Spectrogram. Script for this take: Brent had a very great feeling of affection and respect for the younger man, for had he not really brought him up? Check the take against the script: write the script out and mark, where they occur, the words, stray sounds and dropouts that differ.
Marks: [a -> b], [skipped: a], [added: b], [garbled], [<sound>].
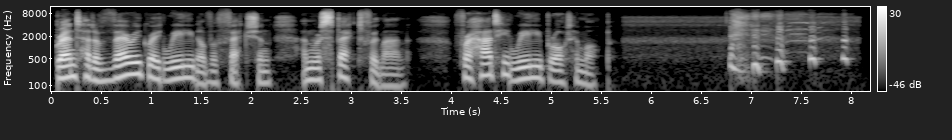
Brent had a very great [feeling -> really] of affection and respect for [skipped: the younger] man, for had he [skipped: not] really brought him up? [laugh]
